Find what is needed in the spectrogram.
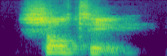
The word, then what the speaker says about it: Schulte: Schulte, yes.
